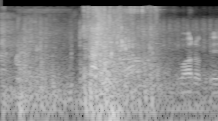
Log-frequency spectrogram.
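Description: Rifle shots ring out in a short burst.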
